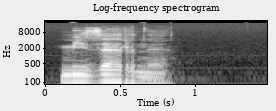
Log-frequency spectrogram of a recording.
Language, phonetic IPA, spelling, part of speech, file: Polish, [mʲiˈzɛrnɨ], mizerny, adjective, Pl-mizerny.ogg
